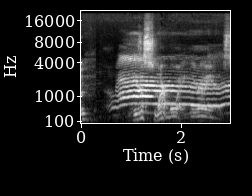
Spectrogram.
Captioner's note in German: DJ weint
